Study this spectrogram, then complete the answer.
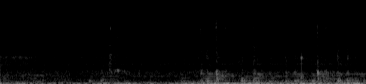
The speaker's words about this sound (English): just type refresh in there, if you don't mind.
